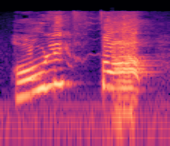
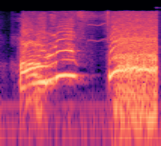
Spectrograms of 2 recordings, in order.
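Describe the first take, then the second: First: Said in the usual way. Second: Startled higher yelp; higher shocked yell. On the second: Real, not acted. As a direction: shout it in shock. Shocked at urn.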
